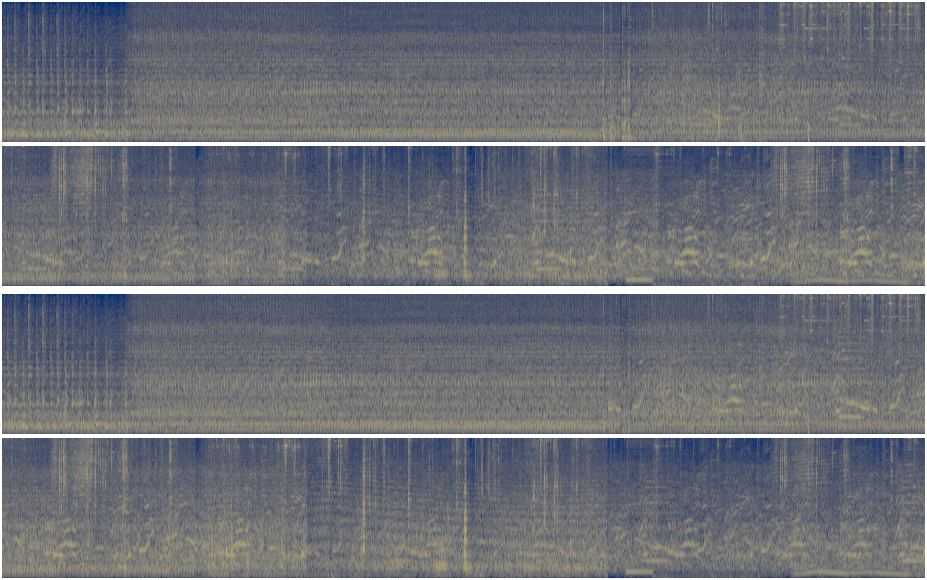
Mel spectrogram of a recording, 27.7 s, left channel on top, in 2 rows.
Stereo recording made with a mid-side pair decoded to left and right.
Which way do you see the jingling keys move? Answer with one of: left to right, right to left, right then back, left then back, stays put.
right then back.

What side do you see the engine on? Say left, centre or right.
centre.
